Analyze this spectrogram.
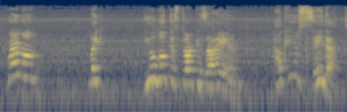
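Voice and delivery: high, exasperated retold protest; indignant protest.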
